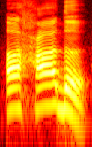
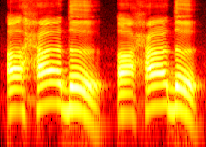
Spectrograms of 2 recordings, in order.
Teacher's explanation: دال ساکن آئی اور کلمہ کے اینڈ پر آئی، تو اس پر ذرا بڑا قلقلہ کرتے ہیں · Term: قلقلہ کبریٰ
